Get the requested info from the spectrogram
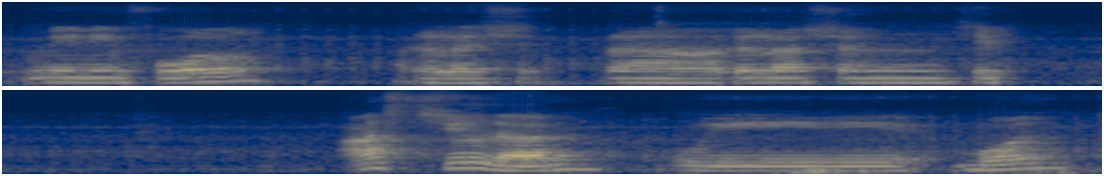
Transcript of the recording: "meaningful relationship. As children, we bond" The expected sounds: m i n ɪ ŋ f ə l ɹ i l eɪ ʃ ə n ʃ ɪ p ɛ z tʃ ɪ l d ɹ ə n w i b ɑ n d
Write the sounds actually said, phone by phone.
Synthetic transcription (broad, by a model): m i n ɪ f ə l ɹ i l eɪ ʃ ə n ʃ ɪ p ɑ s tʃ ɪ l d ə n w i b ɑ n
